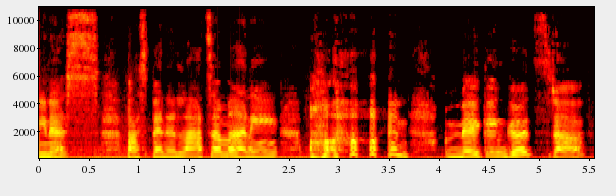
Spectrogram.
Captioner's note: laughs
